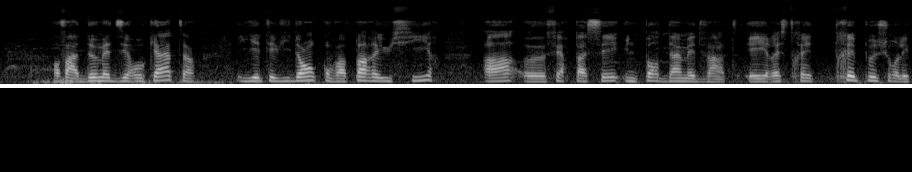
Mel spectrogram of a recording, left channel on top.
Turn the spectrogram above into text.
enfin 2,04 m, il est évident qu'on ne va pas réussir à faire passer une porte d'1,20 m et il resterait très peu sur les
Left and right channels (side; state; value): right; silent; digital silence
